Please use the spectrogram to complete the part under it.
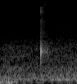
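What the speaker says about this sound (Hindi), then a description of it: "चुटकी" A single crisp finger snap rings out once midway, short and fairly clear against quiet room tone.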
